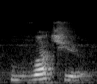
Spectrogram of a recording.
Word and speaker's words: voiture: Till now, if you have any doubt, Rahul, the pronunciation of car in French, it's voiture, voiture, voiture, voiture.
